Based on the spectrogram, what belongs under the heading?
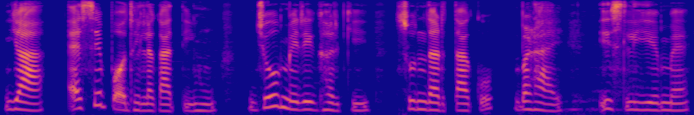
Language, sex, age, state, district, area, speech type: Hindi, other, 30-45, Uttar Pradesh, Sonbhadra, rural, spontaneous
